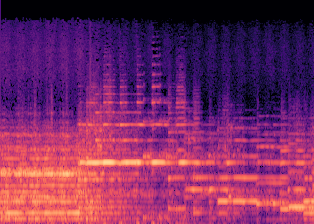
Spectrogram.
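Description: Impact Soundworks Water Piano sampled instrument played from a keyboard on its Canadian Springs preset. Held, ringing notes overlap under the sustain pedal, with new higher notes entering about two seconds in and the lower notes moving step by step later on.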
